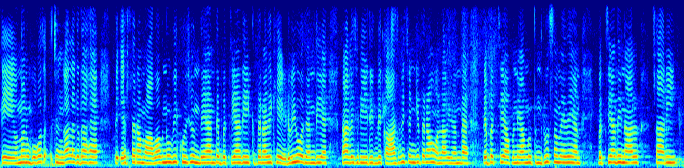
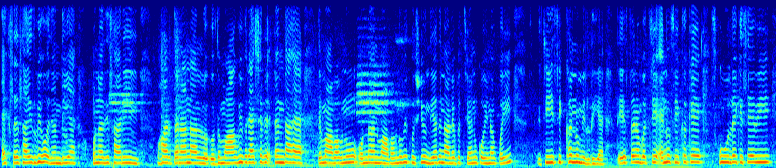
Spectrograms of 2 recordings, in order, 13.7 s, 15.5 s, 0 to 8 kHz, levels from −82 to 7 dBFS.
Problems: constant background noise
